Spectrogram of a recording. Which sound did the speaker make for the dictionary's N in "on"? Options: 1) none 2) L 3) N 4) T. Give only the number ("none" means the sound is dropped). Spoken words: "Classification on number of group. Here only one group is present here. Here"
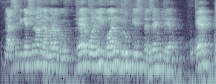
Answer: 2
